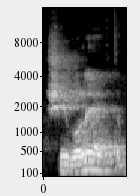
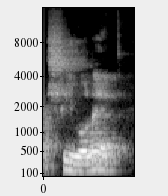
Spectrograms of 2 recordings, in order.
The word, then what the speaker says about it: shibboleth: a los ganadores, y si no podían pronunciar esta palabra, shibboleth, porque la pronunciaban shibboleth, entonces les mataban.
